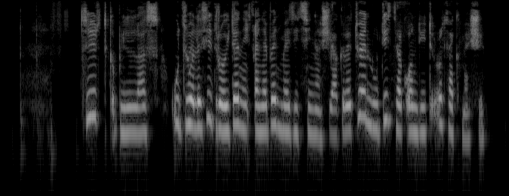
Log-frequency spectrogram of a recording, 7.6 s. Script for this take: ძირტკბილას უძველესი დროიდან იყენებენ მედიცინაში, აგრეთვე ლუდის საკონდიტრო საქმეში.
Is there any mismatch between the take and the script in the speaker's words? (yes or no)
no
